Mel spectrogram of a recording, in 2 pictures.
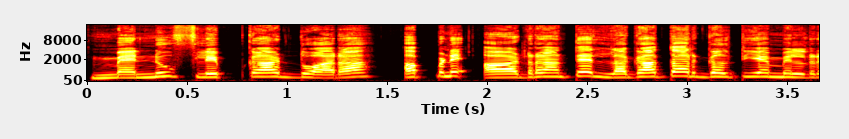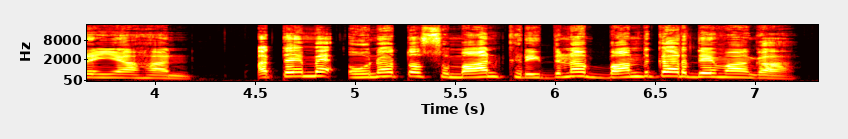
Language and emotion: Punjabi, angry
